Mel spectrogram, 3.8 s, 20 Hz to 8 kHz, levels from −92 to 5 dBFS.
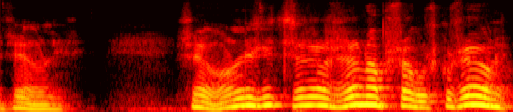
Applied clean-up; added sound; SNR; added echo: neural mask model Resemble Enhance denoiser.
